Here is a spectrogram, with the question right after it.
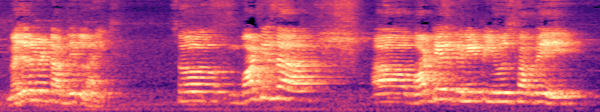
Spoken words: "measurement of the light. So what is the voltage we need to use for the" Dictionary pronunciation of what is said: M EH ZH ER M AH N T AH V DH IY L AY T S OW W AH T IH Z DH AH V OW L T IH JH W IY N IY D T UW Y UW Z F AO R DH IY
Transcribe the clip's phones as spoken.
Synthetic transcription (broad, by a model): M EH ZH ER M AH N T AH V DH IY L AY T S OW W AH T IH Z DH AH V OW T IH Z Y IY N IY D T UW Y UW Z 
